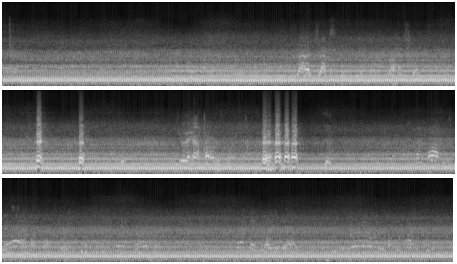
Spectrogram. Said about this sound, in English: So, What is that? Generator baffle. Oh, wow.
